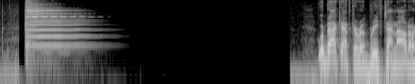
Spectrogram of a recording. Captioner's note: bell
